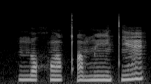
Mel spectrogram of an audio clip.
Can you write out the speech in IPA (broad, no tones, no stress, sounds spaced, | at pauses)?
n̪ o χ õ qʼ ə̃ m ĩ tʲ ẽ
